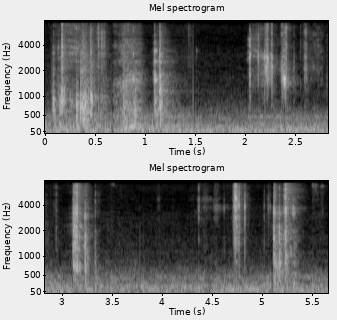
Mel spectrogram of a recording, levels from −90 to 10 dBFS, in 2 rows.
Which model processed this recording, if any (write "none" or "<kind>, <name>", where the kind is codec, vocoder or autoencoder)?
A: vocoder, Vocos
